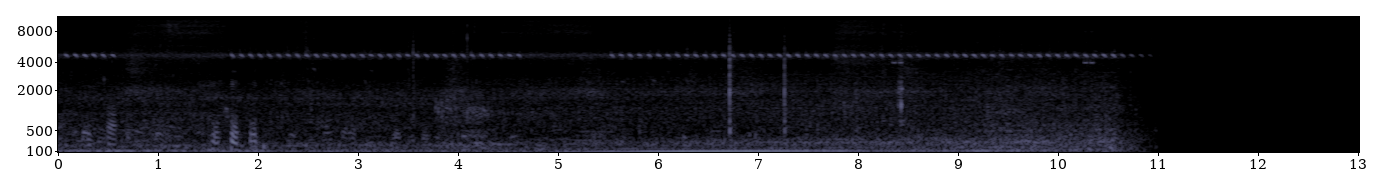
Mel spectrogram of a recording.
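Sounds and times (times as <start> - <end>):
insect trilling: 0.0 - 10.9
low steady hum: 0.0 - 11.0
sharp clicks: 6.6 - 8.6.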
